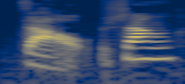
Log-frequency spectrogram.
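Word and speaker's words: 早上: 너희들이라 뜻이었고 지에지에 지에지에 마지막 짜우 샹 아침이란 뜻이었죠 짜우 샹 이렇게 발음하시면 됩니다 중국어 문법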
